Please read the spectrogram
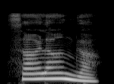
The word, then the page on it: ಸೂಲಂಗಿ: Kannada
